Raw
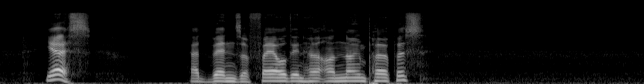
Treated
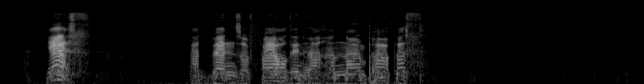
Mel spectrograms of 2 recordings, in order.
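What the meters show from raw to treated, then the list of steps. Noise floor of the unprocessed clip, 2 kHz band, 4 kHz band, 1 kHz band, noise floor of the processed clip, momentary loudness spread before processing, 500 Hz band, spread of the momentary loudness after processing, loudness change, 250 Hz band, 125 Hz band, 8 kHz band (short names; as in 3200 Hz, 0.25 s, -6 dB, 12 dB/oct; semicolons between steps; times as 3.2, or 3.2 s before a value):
-62 dBFS, -1.0 dB, +4.5 dB, -6.5 dB, -72 dBFS, 13 LU, -21.0 dB, 21 LU, -5.5 dB, -20.5 dB, -27.5 dB, -7.5 dB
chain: spectral gate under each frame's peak -15 dB weak; dynamic EQ 2600 Hz, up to +7 dB, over -40 dBFS, Q 0.73; notch 7500 Hz, Q 6.2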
